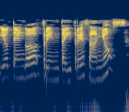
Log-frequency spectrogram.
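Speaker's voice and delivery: usual speaking voice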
